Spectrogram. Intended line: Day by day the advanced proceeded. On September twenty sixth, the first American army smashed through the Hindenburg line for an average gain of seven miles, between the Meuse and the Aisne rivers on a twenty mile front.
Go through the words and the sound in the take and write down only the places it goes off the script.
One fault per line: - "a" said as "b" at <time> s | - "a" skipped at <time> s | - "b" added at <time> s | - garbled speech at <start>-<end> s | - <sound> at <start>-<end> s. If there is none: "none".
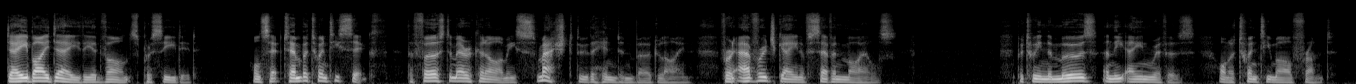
- "advanced" said as "advance" at 0.9 s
